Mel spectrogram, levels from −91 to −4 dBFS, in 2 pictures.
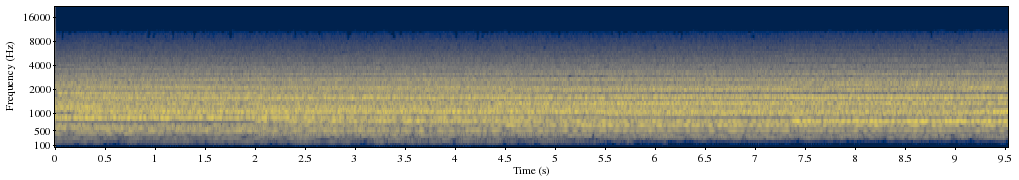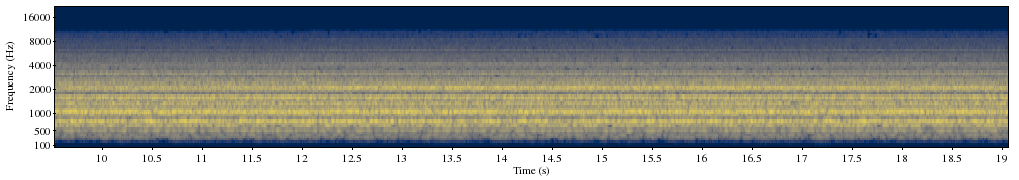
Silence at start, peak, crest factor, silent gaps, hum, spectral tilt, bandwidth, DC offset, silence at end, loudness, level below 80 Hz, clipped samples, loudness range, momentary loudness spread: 0 s; -4 dBFS; 14 dB; none; none; 1.5 dB/octave; 10 kHz; under 0.1%; 0 s; -16 LUFS; under -90 dBFS; under 0.1%; 2 LU; 2 LU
